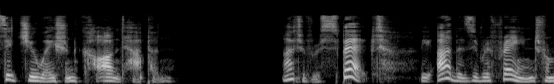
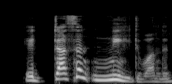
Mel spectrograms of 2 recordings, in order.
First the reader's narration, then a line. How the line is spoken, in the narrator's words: the doctor snapped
